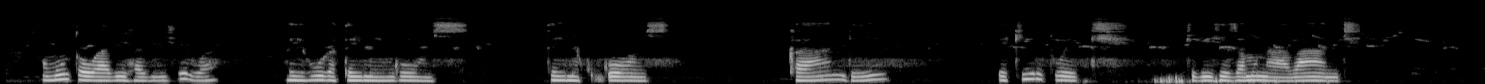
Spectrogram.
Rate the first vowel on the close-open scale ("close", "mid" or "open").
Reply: mid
